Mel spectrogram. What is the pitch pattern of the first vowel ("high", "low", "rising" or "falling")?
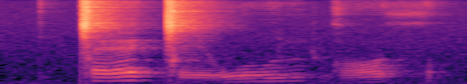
rising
